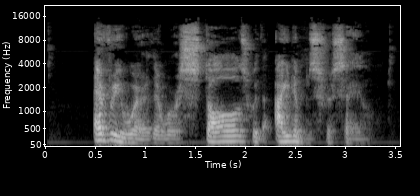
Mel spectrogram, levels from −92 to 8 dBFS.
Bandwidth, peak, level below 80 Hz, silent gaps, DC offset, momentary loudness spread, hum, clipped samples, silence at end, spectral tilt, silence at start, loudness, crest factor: 14 kHz; -4 dBFS; -58 dBFS; none; under 0.1%; 10 LU; none; under 0.1%; 0.35 s; -3 dB/octave; 0.5 s; -21 LUFS; 20 dB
